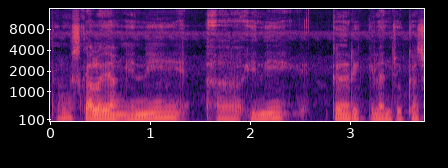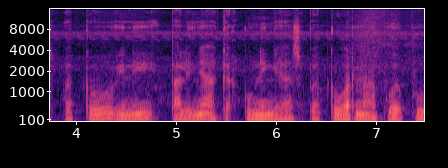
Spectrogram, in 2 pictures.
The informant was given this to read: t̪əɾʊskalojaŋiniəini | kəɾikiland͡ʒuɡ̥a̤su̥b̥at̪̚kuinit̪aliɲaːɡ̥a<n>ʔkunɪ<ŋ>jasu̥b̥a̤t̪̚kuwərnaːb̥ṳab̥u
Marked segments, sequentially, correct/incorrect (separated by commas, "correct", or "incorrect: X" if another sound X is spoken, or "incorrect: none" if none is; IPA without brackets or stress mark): incorrect: none, correct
